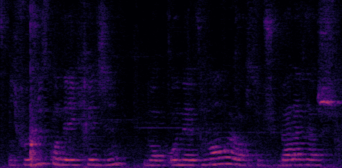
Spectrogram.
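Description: A woman with a Marseille accent speaks at a moderate pace and a high pitch. The room echo is audible, and there is light background noise. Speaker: business school student. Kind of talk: casual talk to camera. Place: home room. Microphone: camera far.

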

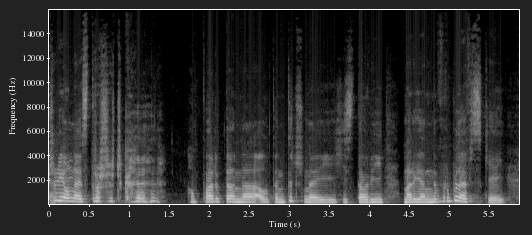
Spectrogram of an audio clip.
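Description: A woman's fairly high-pitched voice with a dark, mellow tone, ordinary pitch variation, very even loudness and a moderate pace. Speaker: magazine interviewer. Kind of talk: interview questions. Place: hall. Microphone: lapel.

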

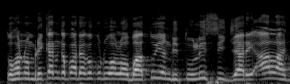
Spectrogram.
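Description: A raised, projected voice with a bright, sharp tone and fairly even intonation, over a quiet background. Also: man. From Indonesia. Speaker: pastor. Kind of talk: sermon. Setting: church. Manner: casual, conversational. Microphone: handheld.

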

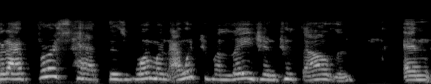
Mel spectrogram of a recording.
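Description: With an American accent, a woman talks at a moderate pace and a high pitch, using ordinary pitch variation against a quiet background. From US South, Pensacola Florida; Florida. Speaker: author and motivational speaker; motivational speaker. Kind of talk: interview. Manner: expressive. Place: home room. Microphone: video call.

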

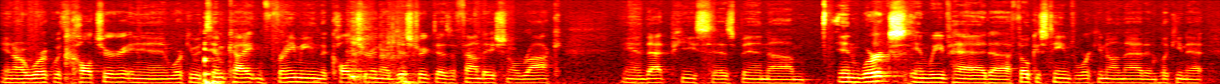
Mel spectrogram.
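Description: Spoken at a moderate pace in a monotone, flat intonation, with light background noise. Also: man. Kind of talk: formal presentation. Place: meeting room.

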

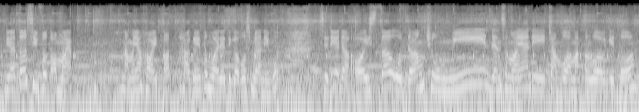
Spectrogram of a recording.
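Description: Someone speaks at a moderate pace over clear music in the background. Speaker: place vlogger. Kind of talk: casual vlog commentary. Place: street. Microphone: phone near.

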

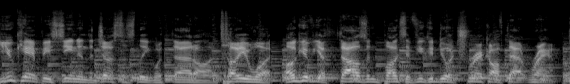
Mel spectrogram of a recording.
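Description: Clear music plays in the background as a man does a put-on character voice. He speaks at a fairly quick pace with a medium pitch. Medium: machinima. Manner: dry, curt.

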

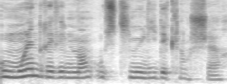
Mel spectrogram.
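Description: Heard on a very clean recording with a silent background, a woman speaks at a fairly slow pace and a medium pitch, her tone dark and mellow. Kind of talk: guided meditation. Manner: soft, calm, slow and soothing.

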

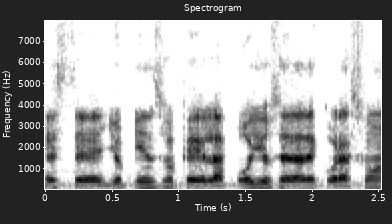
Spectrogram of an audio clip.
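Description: A man talks at a fairly slow pace, the sound dry with no echo and light background noise behind him. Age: 40s. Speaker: YouTuber. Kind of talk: casual chat. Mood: calm, reconciling. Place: car. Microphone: phone near.

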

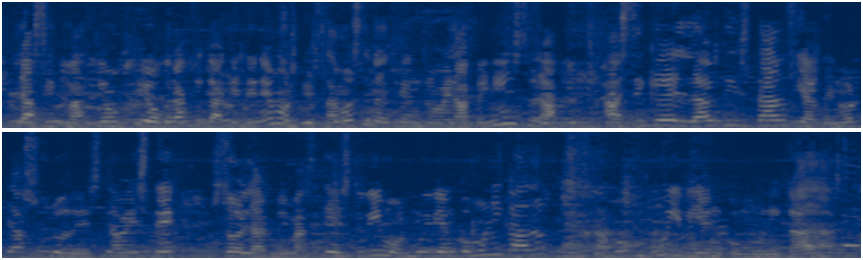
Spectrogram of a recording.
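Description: A woman at a fairly quick pace, dry sound with no echo, crowd noise in the background. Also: ordinary pitch variation. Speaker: tour guide. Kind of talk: guided tour explanation. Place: street.

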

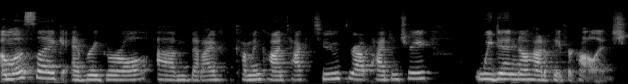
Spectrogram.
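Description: At a moderate pace, a woman talks with ordinary pitch variation over a quiet background. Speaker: podcast guest. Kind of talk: interview answer. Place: home room. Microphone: video call.

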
